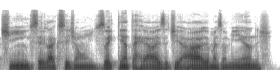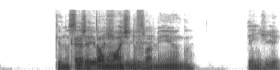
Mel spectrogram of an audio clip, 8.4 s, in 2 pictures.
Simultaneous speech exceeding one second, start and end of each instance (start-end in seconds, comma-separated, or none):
5.2-6.6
